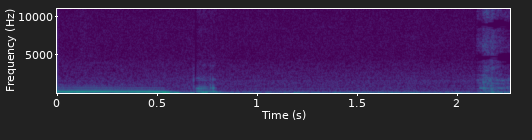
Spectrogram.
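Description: A voice holding a steady hummed note for about half a second, followed by a brief short note, then faint room noise.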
